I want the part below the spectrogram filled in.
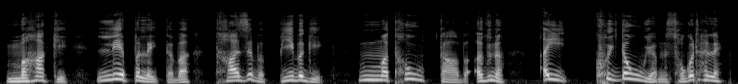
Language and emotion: Manipuri, angry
